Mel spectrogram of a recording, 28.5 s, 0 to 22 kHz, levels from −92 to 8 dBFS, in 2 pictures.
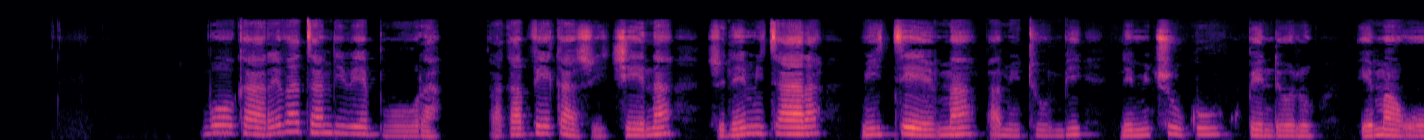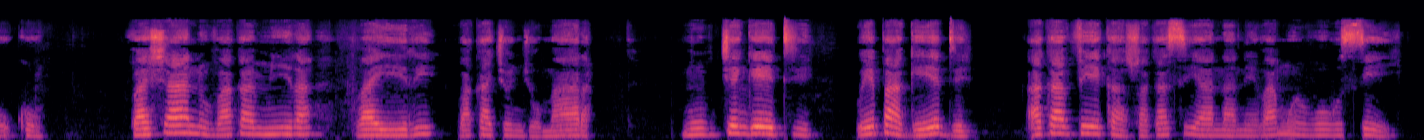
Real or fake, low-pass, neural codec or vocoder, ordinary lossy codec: real; 19.8 kHz; none; AAC, 32 kbps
